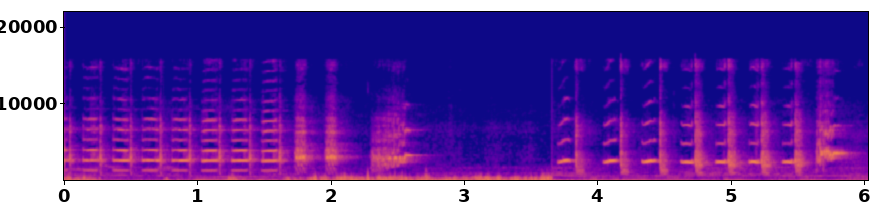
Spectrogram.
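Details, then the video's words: A Javan myna sings a varied song of rapid runs of clear, ringing whistled notes, about four a second, broken by a harsher burst; a low indoor rumble sits beneath. "kicauan paling merdu dan variasi, jalak kebo"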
